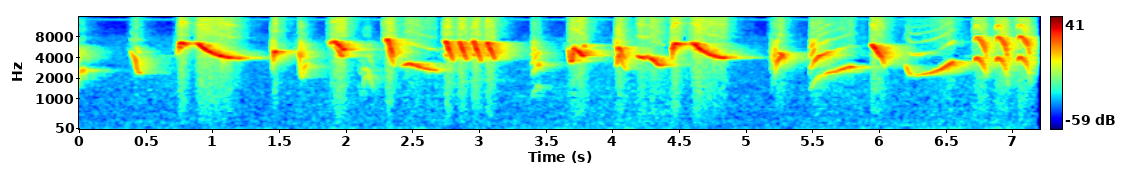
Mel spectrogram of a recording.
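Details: Yellow-fronted canary in continuous loud song, clear high whistles alternating with rapid chirps and fast repeated notes, phrases tumbling together with hardly a pause.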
